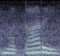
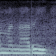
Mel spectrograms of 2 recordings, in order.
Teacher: disenyawakan dengan bunyi nasal yang homorgan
